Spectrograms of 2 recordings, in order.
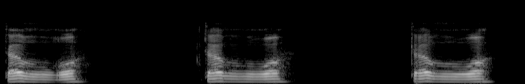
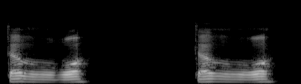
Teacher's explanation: You're holding on to the sound of the ghain from the top of the throat, and then you just saying it with the fatha.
